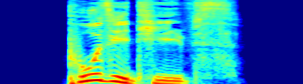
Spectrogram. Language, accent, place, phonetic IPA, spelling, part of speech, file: German, Germany, Berlin, [ˈpoːzitiːfs], Positivs, noun, De-Positivs.ogg
- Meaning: genitive singular of Positiv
